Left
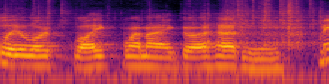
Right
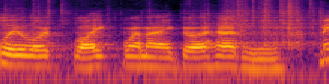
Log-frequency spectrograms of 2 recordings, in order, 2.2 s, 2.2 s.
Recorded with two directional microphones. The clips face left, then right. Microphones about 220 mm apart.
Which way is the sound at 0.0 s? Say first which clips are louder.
Right 1 dB; 10° right (ahead or behind).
